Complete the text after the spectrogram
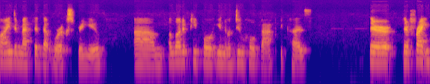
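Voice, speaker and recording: A woman with a Canadian accent talks at a moderate pace in a normal speaking voice, fairly low in pitch, with fairly even intonation. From Canada. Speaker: English teacher, business founder. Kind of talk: interview.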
